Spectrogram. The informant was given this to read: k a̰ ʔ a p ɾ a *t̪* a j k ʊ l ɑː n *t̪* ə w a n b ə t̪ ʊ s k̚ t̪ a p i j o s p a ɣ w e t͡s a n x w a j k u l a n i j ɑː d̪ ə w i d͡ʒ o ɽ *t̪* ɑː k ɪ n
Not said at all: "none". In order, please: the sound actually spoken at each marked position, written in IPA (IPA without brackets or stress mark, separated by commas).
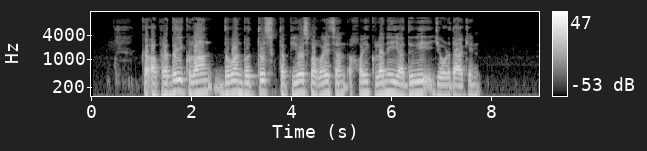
d̪, d̪, d̪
